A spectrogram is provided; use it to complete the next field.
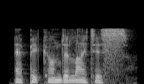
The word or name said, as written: epicondylitis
